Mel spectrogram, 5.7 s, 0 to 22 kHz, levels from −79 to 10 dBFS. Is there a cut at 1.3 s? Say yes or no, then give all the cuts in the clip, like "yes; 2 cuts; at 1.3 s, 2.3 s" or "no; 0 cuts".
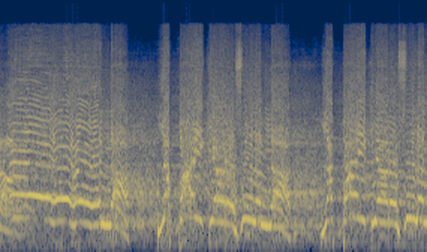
yes; 1 cut; at 1.3 s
